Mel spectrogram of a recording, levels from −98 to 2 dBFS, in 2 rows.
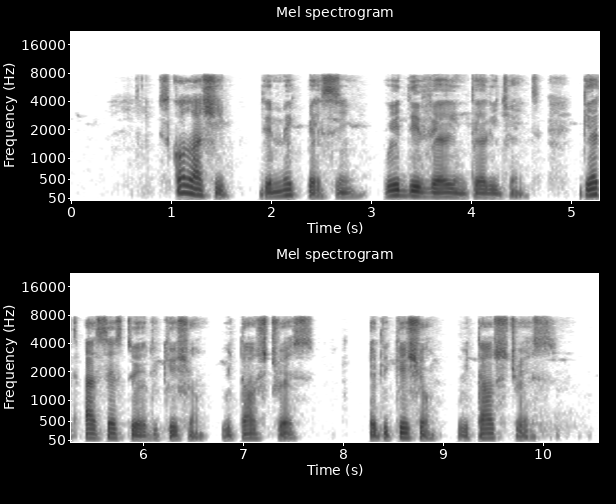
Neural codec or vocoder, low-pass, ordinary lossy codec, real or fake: none; none; none; real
